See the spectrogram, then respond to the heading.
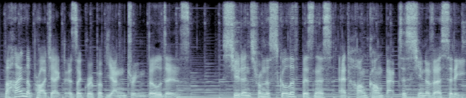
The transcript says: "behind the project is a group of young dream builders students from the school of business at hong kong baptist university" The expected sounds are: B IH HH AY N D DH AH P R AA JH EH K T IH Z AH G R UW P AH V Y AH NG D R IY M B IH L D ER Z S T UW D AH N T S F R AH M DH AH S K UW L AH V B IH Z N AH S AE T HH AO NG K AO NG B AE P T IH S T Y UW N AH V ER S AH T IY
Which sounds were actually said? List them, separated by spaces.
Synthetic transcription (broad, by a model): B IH HH AY N DH AH P R AA JH EH K T IH Z AH G R UW P AH V Y AH NG D R IY M B IH L D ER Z S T UW D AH N T S F R AH M DH AH S K UW L AH V B IH Z N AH S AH T HH AO NG K AO NG B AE P T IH S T Y UW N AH V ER S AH T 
